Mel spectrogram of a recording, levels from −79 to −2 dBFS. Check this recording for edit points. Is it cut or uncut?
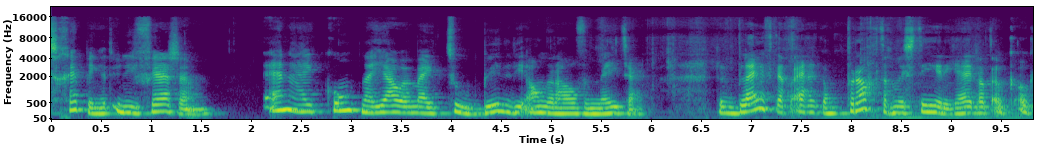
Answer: uncut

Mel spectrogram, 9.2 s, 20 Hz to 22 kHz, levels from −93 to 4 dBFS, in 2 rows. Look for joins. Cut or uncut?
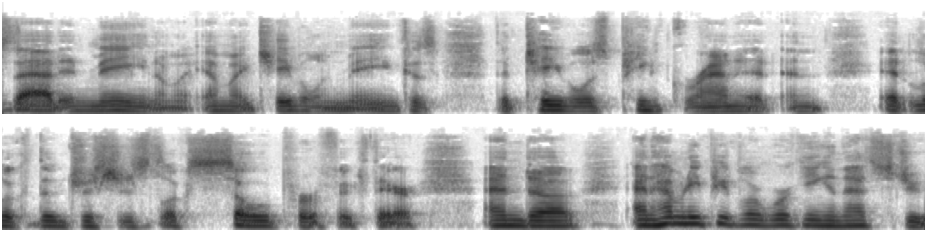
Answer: uncut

